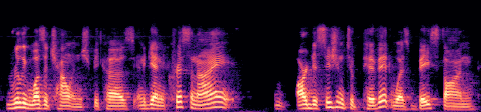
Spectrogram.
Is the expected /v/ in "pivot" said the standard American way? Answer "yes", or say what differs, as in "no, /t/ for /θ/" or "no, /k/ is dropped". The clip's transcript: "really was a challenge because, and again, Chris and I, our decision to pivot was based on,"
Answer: yes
